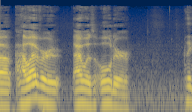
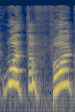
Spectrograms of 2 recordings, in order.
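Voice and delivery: high, slow retold outrage; mad friends; slower than usual. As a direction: throw it back like your worried friends did. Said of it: "they were so mad".

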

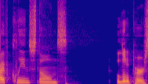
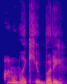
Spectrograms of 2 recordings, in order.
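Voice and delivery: soft threat; 2 semitones lower, 10 dB quieter, faster than usual. Acted. [name] voiced, soft threat.

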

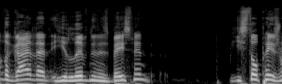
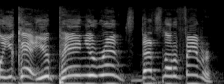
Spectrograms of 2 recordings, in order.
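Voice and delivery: retold exasperated yelling; 10 semitones higher than usual. Telling a friend that rent is no favor, exasperated. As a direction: hammer it out high, as if out of patience. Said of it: "Last time I'm yelling".

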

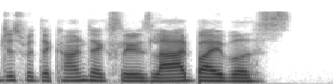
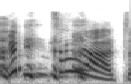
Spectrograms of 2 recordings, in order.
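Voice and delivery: high-pitched imitation of an Irish accent; mock Irish accent parroted back. American mimicking her Irish accent back at her, high mock Irish. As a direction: echo it back in a high, overdone Irish lilt. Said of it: "And they're like".

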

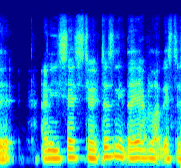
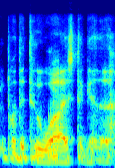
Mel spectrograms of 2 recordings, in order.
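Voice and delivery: lower, mock New York accent; 6 semitones lower than usual. Mocking the Canadian tunneler's line in a New York accent. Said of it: "in his New York accent".

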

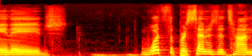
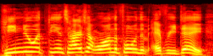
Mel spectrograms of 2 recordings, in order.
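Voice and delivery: exasperated; 10 semitones higher, 4 dB louder, much faster than usual. Real, not acted. Exasperated retelling of missed meetup.

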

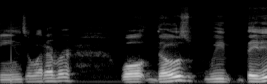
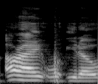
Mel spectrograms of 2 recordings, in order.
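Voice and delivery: higher, louder flustered mock reply; owner caving in; 5 semitones higher, 9 dB louder than usual. Restaurant owner won over by the pitch, loud flustered mock reply. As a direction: give in, caught off guard. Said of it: "he goes".

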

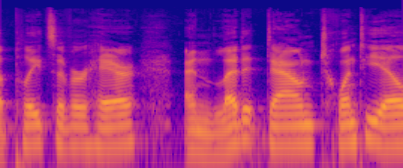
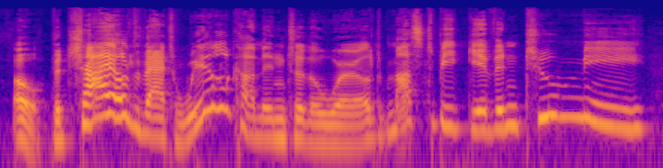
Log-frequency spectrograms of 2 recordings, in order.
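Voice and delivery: witch voice; 7 semitones higher than usual. Acted. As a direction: croon it like a scheming witch. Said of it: "The witch said".

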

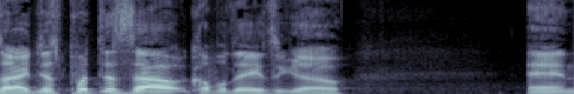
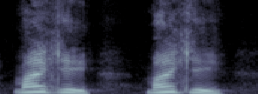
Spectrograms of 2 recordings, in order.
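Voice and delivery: high, sing-song call of a name; imitating AK calling; 9 semitones higher than usual. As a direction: call him sweetly from the doorway. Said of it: "She's like".

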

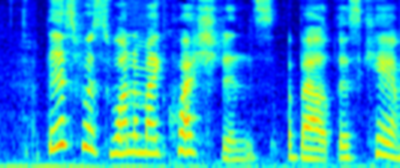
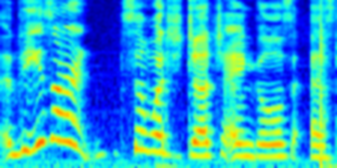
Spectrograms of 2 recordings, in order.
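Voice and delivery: ordinary talk, nothing marked

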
